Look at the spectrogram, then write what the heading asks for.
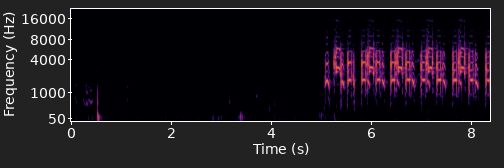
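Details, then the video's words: Grey francolin calling: about five seconds of near silence with a few faint clicks, then a loud run of harsh, ringing, rapidly repeated notes in rhythmic bursts that continue to the end. "Teetar Ki Awaz"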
